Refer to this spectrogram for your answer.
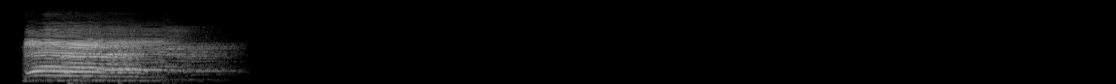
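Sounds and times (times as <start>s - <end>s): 
sheep baaing: 0.2s - 2.5s.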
